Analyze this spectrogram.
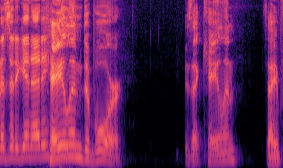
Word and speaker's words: DeBoer: And DeBoer. the door rhymes with.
